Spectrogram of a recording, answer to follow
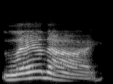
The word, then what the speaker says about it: Lanai: how are you doing uh Lanai okay okay that's how you say it yes because when we were in Hawaii and my sister-in-law said the word and I thought I don't even know what that is hahaha long eye yes okay well you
